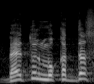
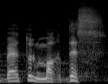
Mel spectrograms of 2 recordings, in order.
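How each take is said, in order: First: The second word is pronounced 'muqaddas'. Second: The second word is pronounced 'maqdis'. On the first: The speaker calls it wrong. "ये लफ्ज गलत है" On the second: The speaker calls it right. "जो सही लफ्ज है"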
